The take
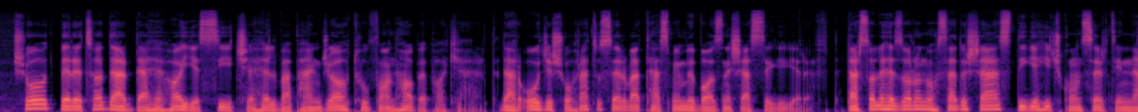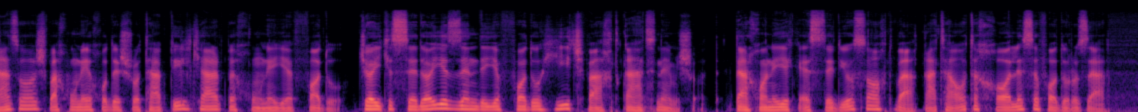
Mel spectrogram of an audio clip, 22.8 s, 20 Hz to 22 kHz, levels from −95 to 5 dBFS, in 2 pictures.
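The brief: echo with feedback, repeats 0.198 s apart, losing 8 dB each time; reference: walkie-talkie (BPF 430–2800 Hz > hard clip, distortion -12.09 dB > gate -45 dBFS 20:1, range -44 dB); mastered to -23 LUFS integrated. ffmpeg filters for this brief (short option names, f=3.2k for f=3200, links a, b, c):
-af "highpass=430,lowpass=2.8k,aecho=1:1:198|396|594|792|990:0.398|0.159|0.0637|0.0255|0.0102,asoftclip=type=hard:threshold=-25.5dB,agate=range=-44dB:threshold=-45dB:ratio=20,volume=13dB"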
